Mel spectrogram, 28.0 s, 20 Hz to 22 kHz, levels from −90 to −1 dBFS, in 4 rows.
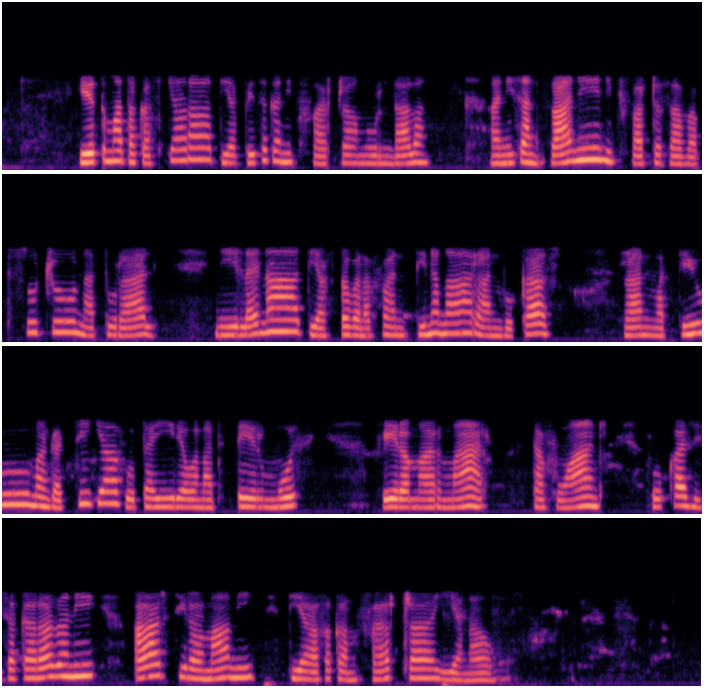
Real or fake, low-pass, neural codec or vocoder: fake; 3.6 kHz; codec, 16 kHz, 4 kbps, X-Codec, HuBERT features, trained on balanced general audio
